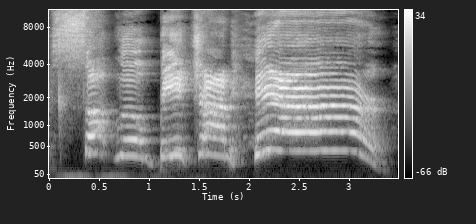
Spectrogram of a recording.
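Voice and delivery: high-pitched, shouted house-elf entrance; Dobby. Retold or imitated. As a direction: burst in with a loud, drawn-out squeal. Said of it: "Dobby rolls up like".

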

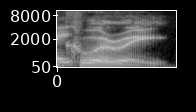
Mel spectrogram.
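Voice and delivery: "Inquiry" stressed up front, as IN-kwuh-ree; American pronunciation. Shown as a demonstration. Correcting a co-host on how they say it, American pronunciation. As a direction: say "Inquiry" as INK-wuh-ree. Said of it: "that's how they say it".

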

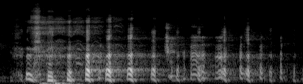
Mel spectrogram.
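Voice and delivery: big high cackling laugh, real; loud burst of laughter. Real, not acted. Host cracking up at a ridiculous move name, loud laugh.

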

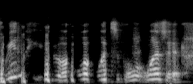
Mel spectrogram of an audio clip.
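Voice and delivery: high, excited, laughing questions; eager birder. Retold or imitated. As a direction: play a thrilled birder asking. Birder eagerly asking in analogy.

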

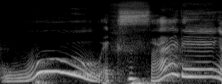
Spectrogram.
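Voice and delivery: high, slow excited whoop; mock spirit delighting in fear; gleeful ghost. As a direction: voice the ghost thrilled to play. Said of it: "he's like".

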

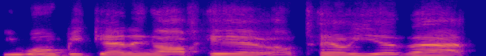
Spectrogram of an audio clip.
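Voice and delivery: a touch of a scornful hooker; mock prostitute. Prostitute brushing off Larry, lightly voiced. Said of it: "the prostitute's like".

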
